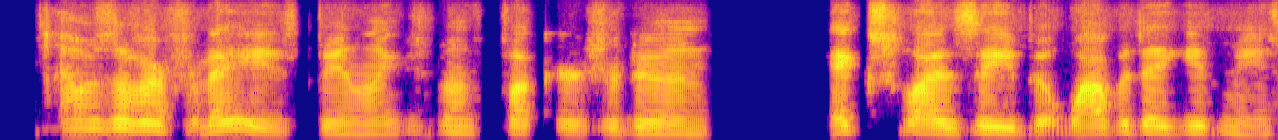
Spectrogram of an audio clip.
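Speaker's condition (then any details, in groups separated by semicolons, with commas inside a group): Facial paralysis after surgery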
